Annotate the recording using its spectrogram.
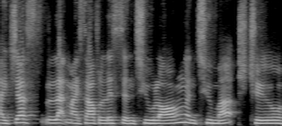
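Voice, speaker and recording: A woman's voice sits at a medium pitch as she talks in a British accent. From UK. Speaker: coach and podcast host. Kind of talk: podcast interview. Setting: remote call.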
